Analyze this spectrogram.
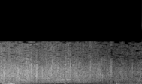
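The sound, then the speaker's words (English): Applause in Congress for Zelensky: dense, continuous clapping from a large audience that holds steady and eases off slightly toward the end. “As you might expect, rather, from Congress there. Although what Zelensky needs is not applause.”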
